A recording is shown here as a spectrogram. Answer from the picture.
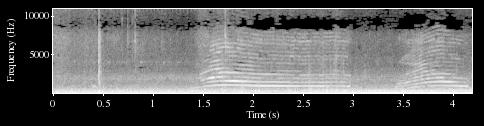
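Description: A cat meowing twice inside a car: a long, drawn-out meow about one and a half seconds in, then a second, rising meow near the end, over the car's low rumble.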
